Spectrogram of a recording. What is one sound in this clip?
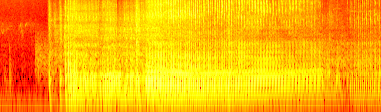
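A motorcycle engine starts and roars loudly.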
